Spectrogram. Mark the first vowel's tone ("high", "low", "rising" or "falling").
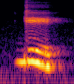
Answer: falling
